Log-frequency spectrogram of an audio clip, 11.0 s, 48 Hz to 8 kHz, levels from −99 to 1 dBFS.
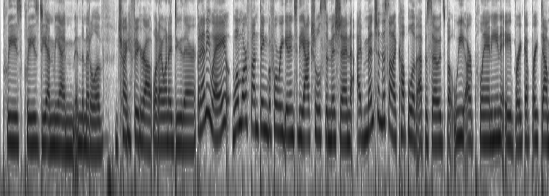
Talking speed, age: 255 wpm, 10-29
